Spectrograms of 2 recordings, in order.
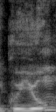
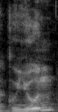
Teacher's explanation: Donc on entend faiblement, il est faiblement nasalisé.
